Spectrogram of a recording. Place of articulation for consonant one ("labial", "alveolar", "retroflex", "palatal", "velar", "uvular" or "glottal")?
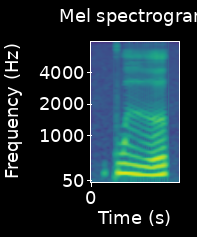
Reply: velar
